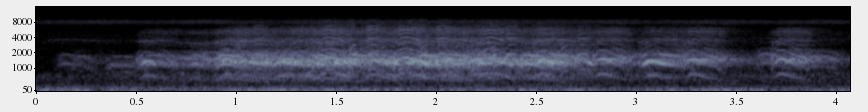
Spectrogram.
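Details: Crows at a near-evening gathering on 22 August 2026, a dense chorus of harsh overlapping caws running almost unbroken for several seconds, swelling in the middle and trailing off into a few separate calls.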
